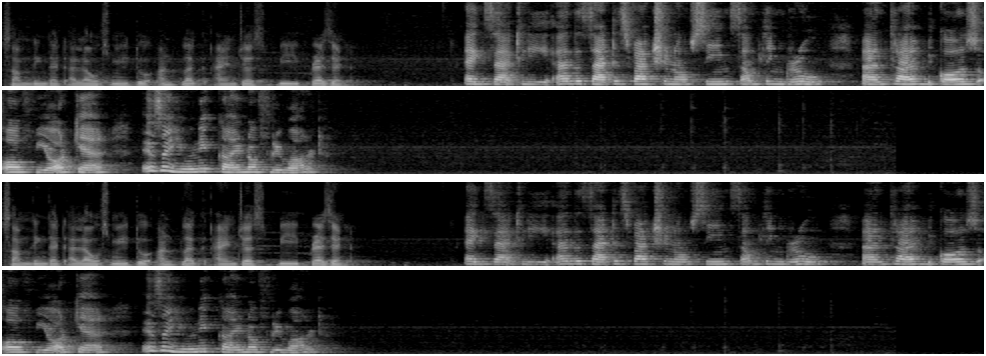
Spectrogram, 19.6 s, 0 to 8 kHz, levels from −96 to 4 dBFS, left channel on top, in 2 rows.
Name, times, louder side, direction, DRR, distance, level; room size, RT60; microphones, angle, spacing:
voice 1, 0.0-3.5, right 2 dB, 20° right, 0.5 m, -40 dB
voice 2, 4.6-8.2 8.6-10.9 11.2-13.0, left 5 dB, 35° left, 0.6 m, -30 dB
22.5 x 19.0 x 2.3 m
head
